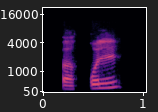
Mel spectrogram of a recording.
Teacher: قاف کی پیش کو لام سے جوڑ رہے ہیں، لام کو جما کے رکھنا ہے، چلانی نہیں آواز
